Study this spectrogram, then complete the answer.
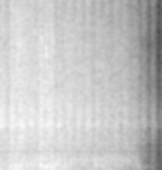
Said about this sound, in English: In third class, the cheapest seats. This train is so noisy.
